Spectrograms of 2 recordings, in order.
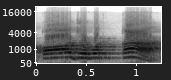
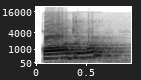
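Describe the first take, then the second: First: The last syllable ends in a clear open 'a'. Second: The last syllable ends in a rounded 'o'. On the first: The speaker calls it wrong. "বলা যাবে না" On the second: The speaker calls it right. "বলতে হবে"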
